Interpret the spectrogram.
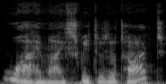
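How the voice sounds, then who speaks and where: A fake Santa, played by a man reading a storybook, sly under a sweet and kindly act. The speech is slow and soothing, with a very lively rise and fall. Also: high-pitched, slightly rough, muffled recording, exaggerated voice. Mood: falsely sweet.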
